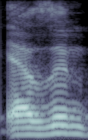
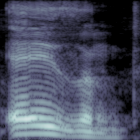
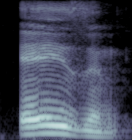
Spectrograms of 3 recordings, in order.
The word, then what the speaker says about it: agent: এই শব্দটির উচ্চারণ আমরা অনেকে ভুল করে থাকি, এজেন্ট বলি, এর মতো সাউন্ড করি, কিন্তু অ্যাকচুয়ালি এটার উচ্চারণ হলো এজেন্ট, এজেন্ট, এই এর মতো সাউন্ড পাই।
